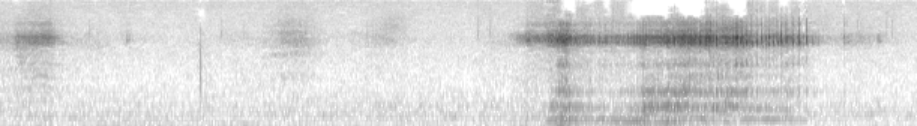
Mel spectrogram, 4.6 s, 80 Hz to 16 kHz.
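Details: Mother snoring with her baby nearby, recorded on an iPhone snoring app at 61 dB: a single harsh, rattling snore lasting over a second on a quiet background.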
